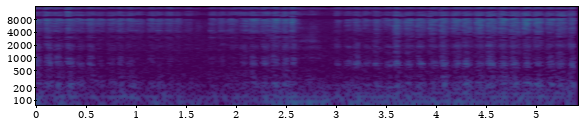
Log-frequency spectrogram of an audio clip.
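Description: A pink mechanical pencil rubs and scratches lines near the edge of a drawing on the white paper of a spiral-bound sketchbook resting on a table. The result is quiet, steady, uneven scratching strokes over a dull low rumble.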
